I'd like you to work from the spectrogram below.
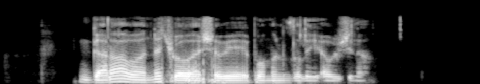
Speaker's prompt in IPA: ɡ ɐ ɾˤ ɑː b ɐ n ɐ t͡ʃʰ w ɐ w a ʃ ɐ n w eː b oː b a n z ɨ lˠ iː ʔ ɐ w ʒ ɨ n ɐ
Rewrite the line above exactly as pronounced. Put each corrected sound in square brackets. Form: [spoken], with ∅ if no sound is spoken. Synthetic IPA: ɡ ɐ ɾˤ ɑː [w] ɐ n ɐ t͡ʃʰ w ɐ w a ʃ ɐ [∅] w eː b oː [m] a n z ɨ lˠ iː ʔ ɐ w ʒ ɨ n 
